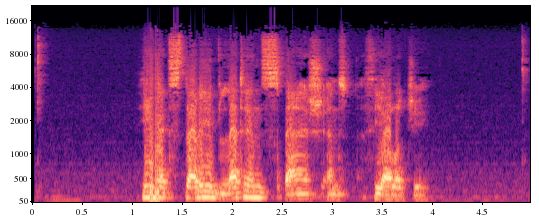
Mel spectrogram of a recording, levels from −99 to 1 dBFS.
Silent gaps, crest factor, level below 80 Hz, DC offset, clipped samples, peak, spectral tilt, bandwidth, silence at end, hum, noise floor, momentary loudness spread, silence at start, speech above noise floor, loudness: none; 10 dB; -32 dBFS; under 0.1%; under 0.1%; 0 dBFS; -4.5 dB/octave; 13 kHz; 1.05 s; none; -45 dBFS; 8 LU; 0.05 s; 36 dB; -9 LUFS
